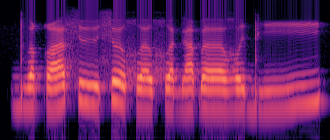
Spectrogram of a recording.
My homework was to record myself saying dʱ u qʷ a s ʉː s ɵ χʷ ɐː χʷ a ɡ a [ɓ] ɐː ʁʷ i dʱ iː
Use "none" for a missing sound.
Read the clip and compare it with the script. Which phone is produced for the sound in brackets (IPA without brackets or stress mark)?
ɓ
